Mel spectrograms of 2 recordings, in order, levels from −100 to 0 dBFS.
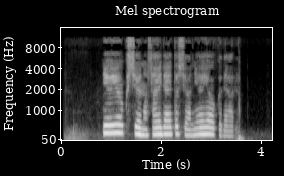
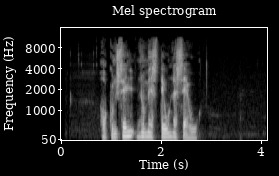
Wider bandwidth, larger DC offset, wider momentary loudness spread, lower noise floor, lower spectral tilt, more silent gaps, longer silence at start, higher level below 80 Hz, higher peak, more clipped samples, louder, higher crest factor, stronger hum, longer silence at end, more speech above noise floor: about the same, 11.5 kHz vs 11.5 kHz; neither; first, 17 LU vs 13 LU; second, -64 dBFS vs -77 dBFS; about the same, -5.5 dB/octave vs -4.5 dB/octave; neither; second, 0.25 s vs 0.8 s; first, -48 dBFS vs -60 dBFS; about the same, -4 dBFS vs -6 dBFS; neither; first, -18 LUFS vs -25 LUFS; second, 16 dB vs 22 dB; neither; second, 0.6 s vs 1.4 s; second, 46 dB vs 53 dB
